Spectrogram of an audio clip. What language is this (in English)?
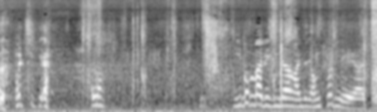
Korean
